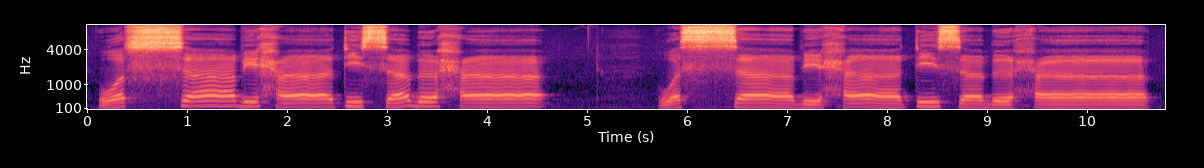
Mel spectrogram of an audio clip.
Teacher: سبحا با ساکن ہے تو یہاں پر قلقلہ کر کے پڑھیں گے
